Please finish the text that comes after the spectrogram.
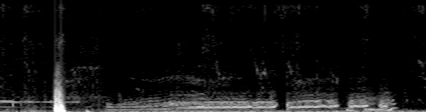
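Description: Backyard chicken in a spring garden clucking and murmuring softly at close range, after a sharp bump near the start, with no talk over it.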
